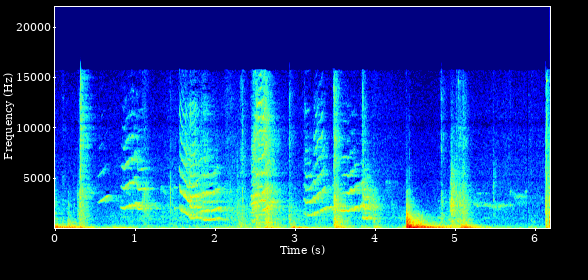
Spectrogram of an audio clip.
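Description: A door opens and shuts with a thud.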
